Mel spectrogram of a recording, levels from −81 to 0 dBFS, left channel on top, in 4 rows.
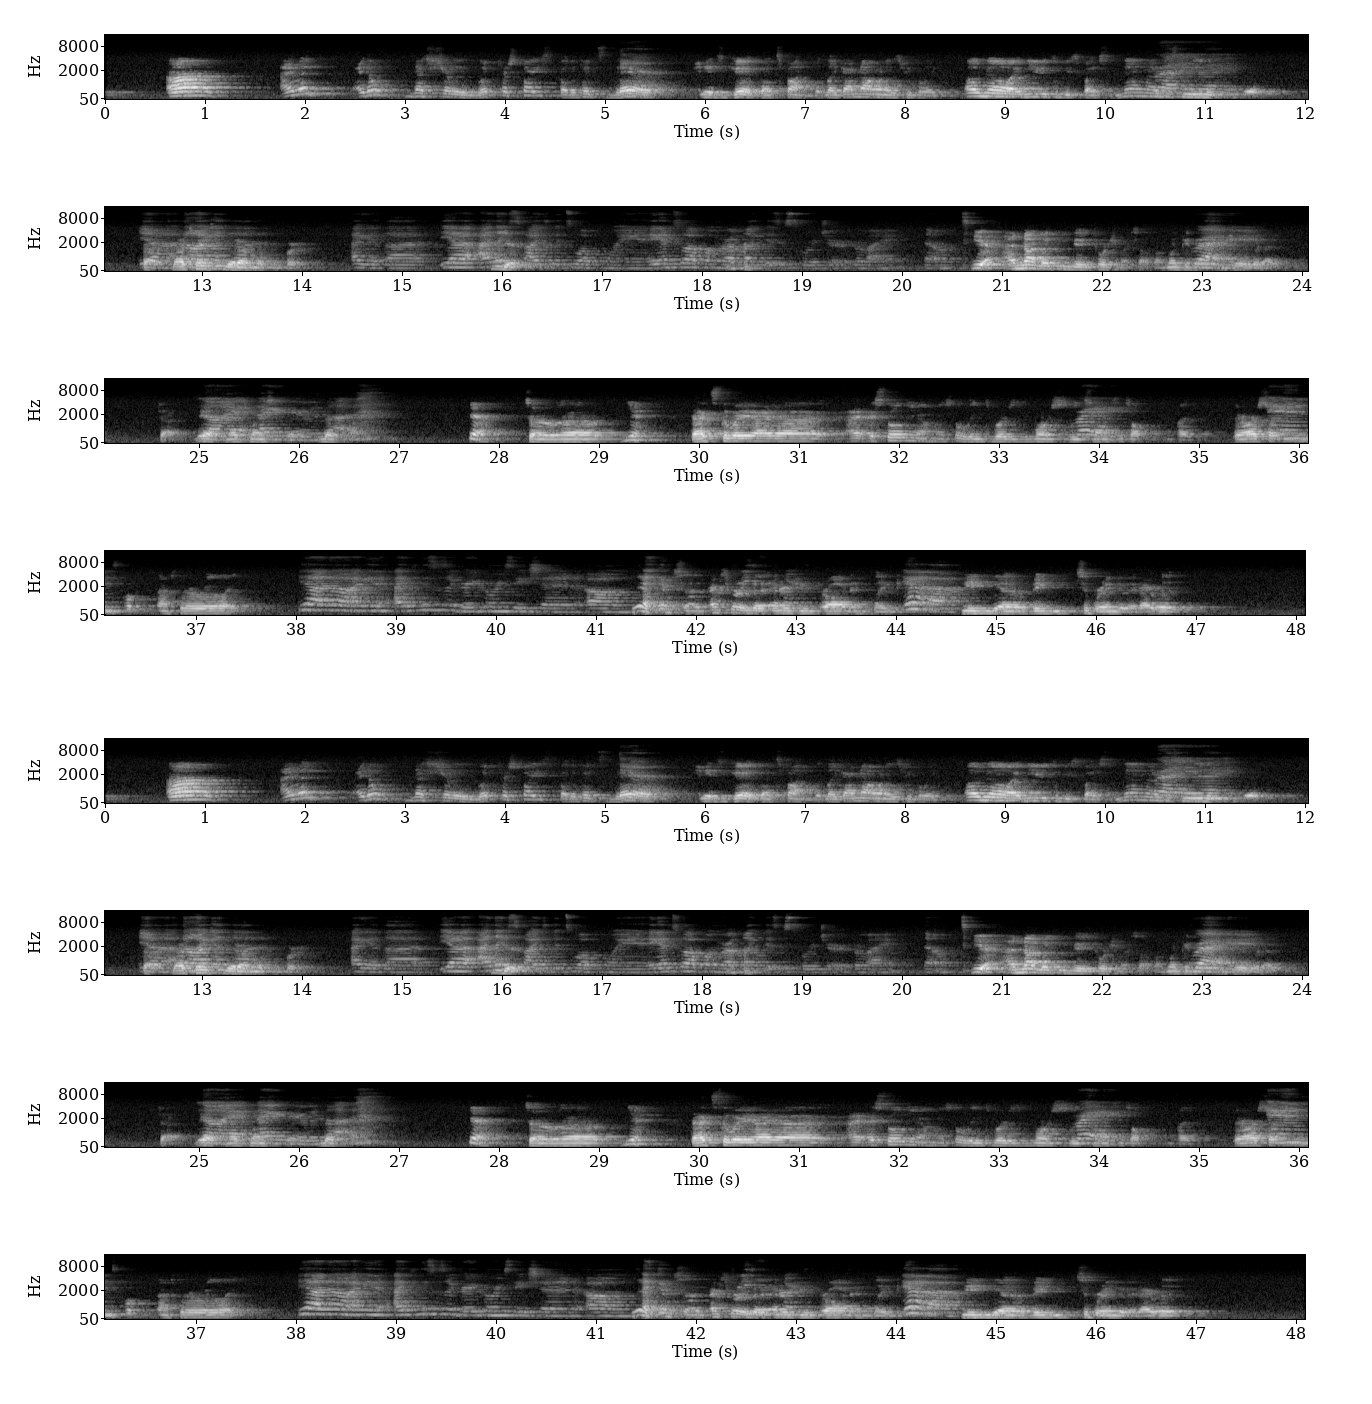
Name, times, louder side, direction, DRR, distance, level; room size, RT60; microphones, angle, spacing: voice 1, 0.6-1.1 1.8-2.1 2.5-5.5 5.9-8.3 8.6-11.1 11.4-11.5 12.4-14.0 15.9-16.2 18.2-18.3 20.7-23.8 24.6-26.7 27.7-27.9 28.3-29.4 29.9-34.4 34.8-34.9 35.3-37.4 41.4-44.0 44.7-46.8, left 1 dB, 10° left, 5 dB, 0.5 m, -21 dB
voice 2, 5.1-5.5 10.4-11.3 12.4-13.6 14.5-19.9 20.2-20.7 22.8-23.7 25.0-26.9 33.7-34.3 35.7-36.2 38.0-41.8 42.4-43.0 43.3-43.4 44.1-44.7, right 1 dB, 85° right, -4 dB, 3.3 m, -32 dB
13.0 x 5.7 x 4.5 m, 0.95 s
head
